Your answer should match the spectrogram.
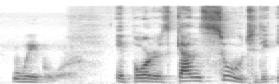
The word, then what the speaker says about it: Uyghur: It's designated for the Uyghur people, commonly pronounced in English as Uyghur, but I'm told that their native name actually sounds more like Uyghur.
